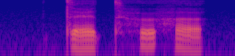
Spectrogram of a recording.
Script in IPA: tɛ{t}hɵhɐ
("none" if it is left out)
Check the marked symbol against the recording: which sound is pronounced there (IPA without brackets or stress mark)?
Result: t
